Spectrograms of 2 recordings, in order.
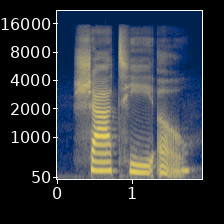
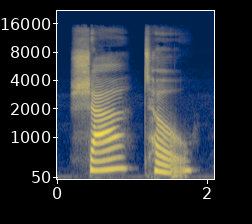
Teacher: Two syllables with the stress on the second.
